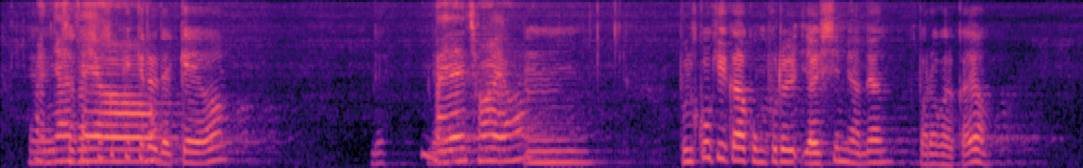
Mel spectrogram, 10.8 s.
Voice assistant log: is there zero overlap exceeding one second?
No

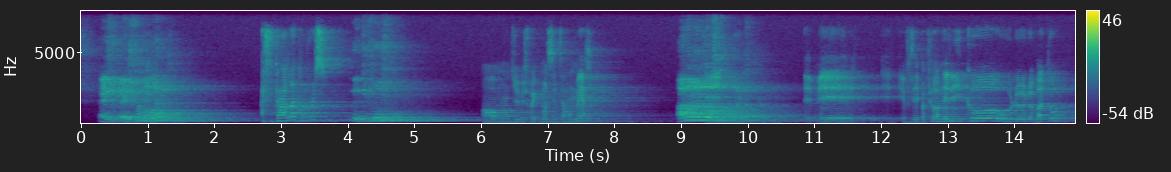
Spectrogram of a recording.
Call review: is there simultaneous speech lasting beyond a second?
No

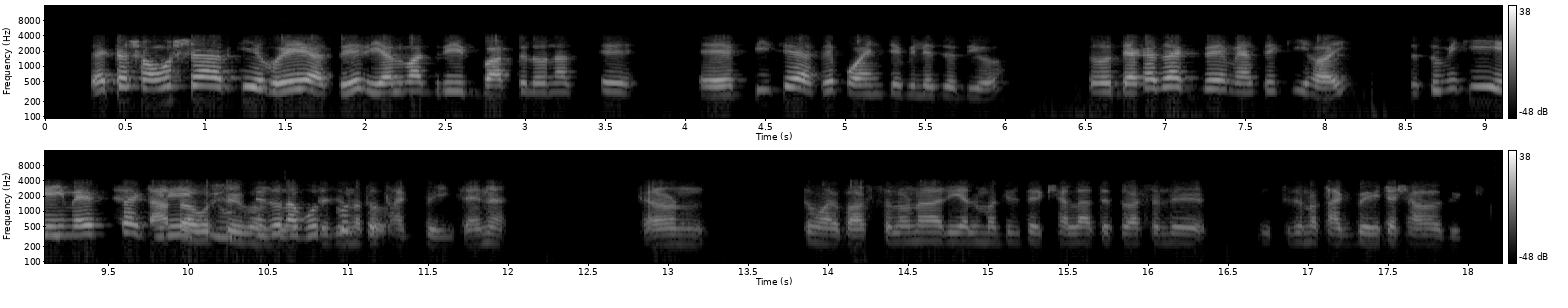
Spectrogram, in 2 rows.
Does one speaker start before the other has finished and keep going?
Yes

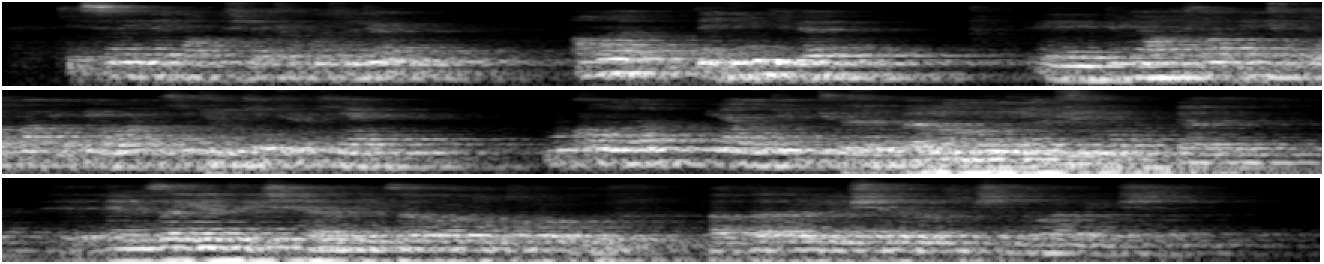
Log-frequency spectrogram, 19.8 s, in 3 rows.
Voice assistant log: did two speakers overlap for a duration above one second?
Yes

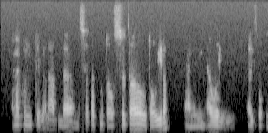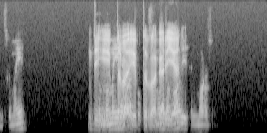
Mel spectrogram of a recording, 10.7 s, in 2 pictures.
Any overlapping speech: Yes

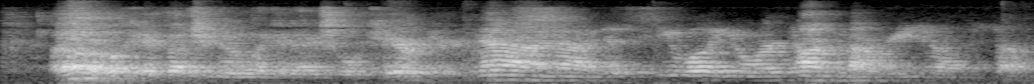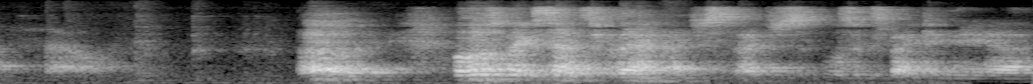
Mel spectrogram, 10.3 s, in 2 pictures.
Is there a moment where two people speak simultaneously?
No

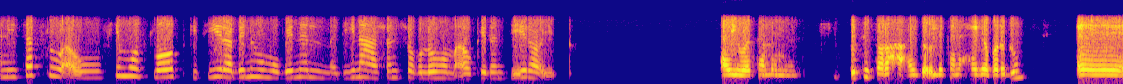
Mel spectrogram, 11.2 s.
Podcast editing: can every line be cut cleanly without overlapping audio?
Yes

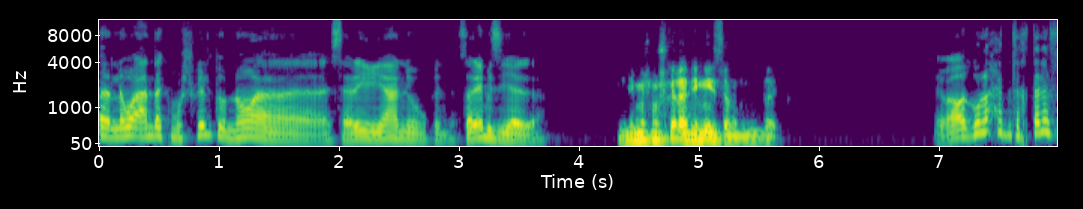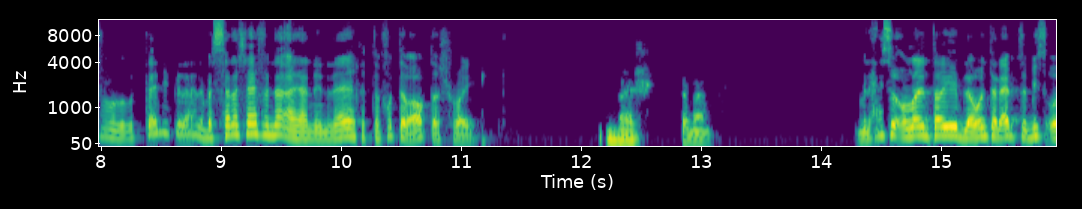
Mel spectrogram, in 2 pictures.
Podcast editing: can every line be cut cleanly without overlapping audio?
Yes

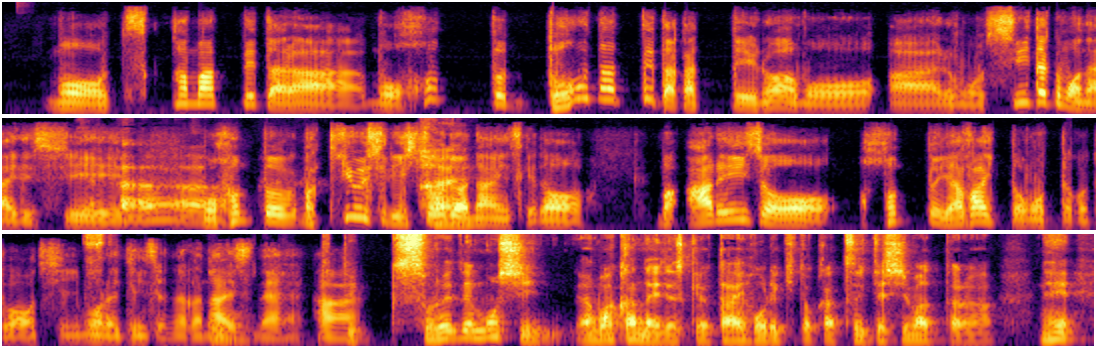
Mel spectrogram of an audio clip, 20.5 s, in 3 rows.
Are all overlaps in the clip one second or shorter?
Yes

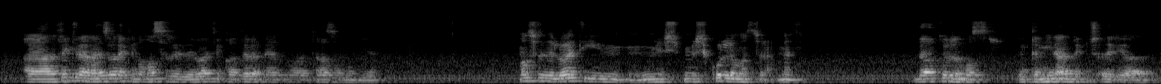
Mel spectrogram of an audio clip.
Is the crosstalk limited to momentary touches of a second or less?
Yes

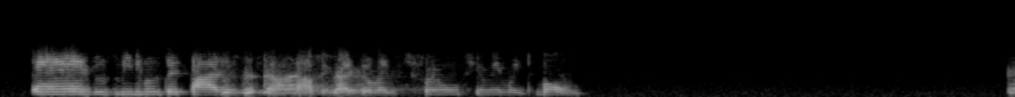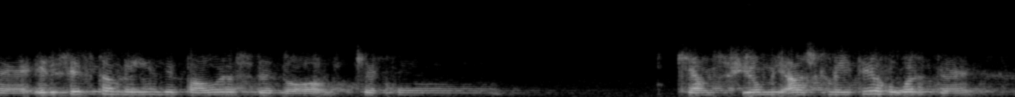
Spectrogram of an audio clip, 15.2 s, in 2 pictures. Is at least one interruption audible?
Yes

